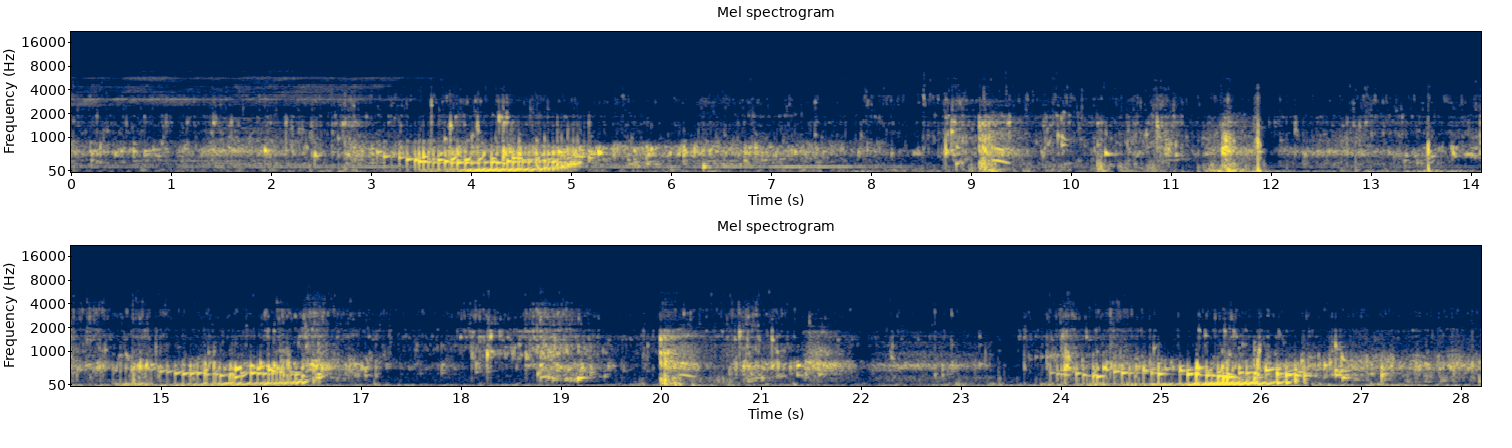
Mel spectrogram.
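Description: Underwater water sound picked up by a camera in a waterproof housing, muffled sloshing and gurgling. Three louder rushing swells come about ten seconds apart, with a few sharp knocks in between.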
